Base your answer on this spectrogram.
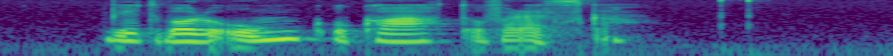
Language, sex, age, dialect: Faroese, female, 36-60, Suðurstreymoy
